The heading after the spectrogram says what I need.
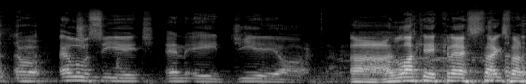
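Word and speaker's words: Lochnagar: Royal Loch Nagar. Is that how it's pronounced? What were you calling it? Right. Royal locking guard.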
